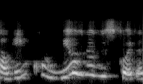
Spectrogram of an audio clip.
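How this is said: It is said in a shocked, upset tone. The cookies were important and saved for later.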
